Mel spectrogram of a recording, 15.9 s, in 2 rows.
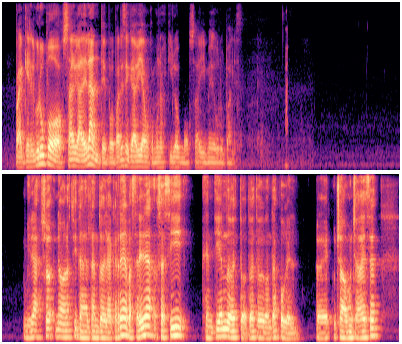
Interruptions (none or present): none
